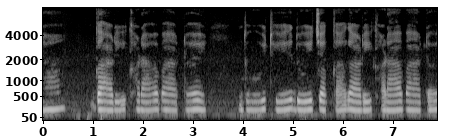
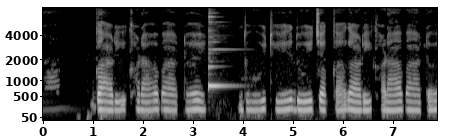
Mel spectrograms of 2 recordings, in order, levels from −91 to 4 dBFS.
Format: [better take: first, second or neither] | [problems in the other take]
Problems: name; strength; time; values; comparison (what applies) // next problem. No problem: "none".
first | noise reduction (classical method spectral subtraction)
